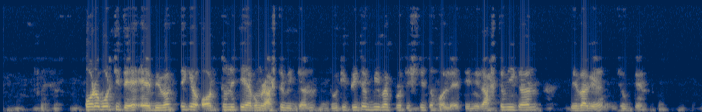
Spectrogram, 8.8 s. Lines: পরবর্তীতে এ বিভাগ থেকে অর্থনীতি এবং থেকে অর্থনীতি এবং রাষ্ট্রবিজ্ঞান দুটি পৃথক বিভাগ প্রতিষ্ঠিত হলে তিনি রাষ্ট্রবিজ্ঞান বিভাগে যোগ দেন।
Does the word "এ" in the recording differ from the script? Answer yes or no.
no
